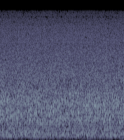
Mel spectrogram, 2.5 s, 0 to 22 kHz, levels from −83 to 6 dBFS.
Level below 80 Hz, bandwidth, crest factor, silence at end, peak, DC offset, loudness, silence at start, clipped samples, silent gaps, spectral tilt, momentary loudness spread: -58 dBFS; 16.5 kHz; 12 dB; 0 s; -14 dBFS; under 0.1%; -25 LUFS; 0 s; under 0.1%; none; -1.5 dB/octave; 0 LU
